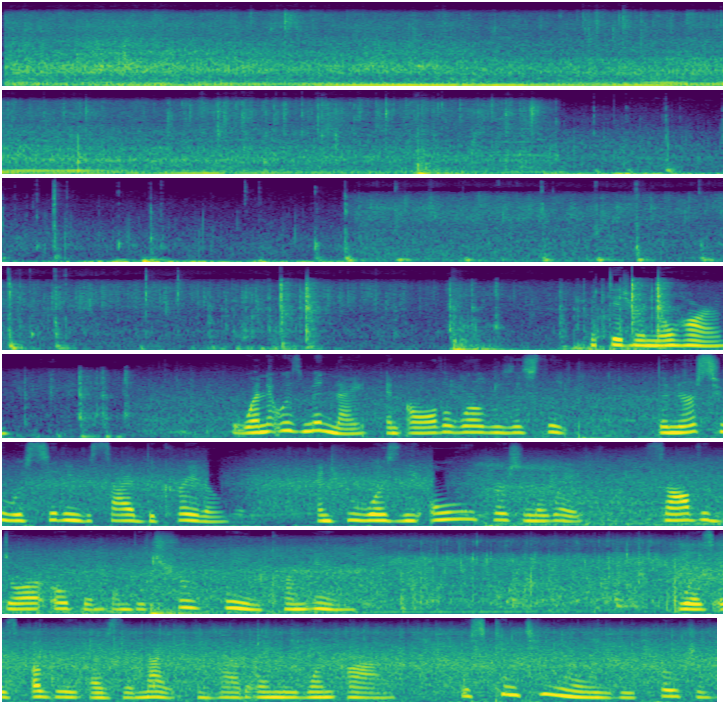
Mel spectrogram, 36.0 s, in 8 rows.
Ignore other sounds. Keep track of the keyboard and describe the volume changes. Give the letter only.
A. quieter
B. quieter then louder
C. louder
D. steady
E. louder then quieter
C.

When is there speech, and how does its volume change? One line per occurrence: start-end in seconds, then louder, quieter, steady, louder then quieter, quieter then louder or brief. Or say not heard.
17.1-18.1 brief
19.4-29.2 steady
31.2-35.9 steady.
